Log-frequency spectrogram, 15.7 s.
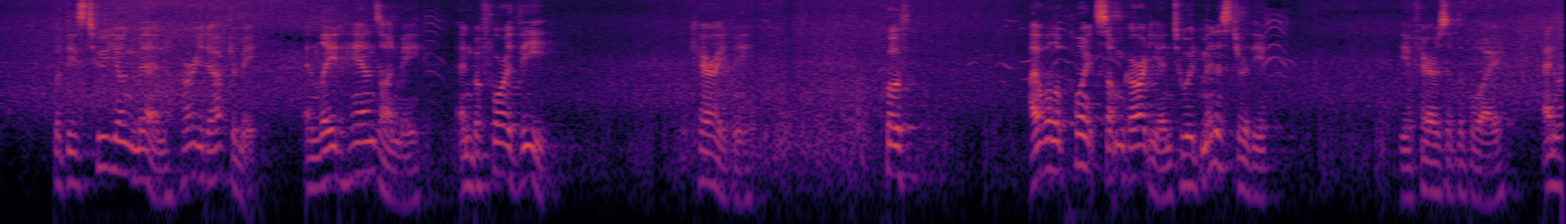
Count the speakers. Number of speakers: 1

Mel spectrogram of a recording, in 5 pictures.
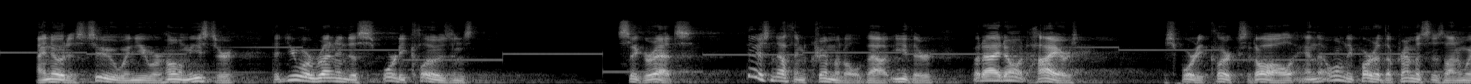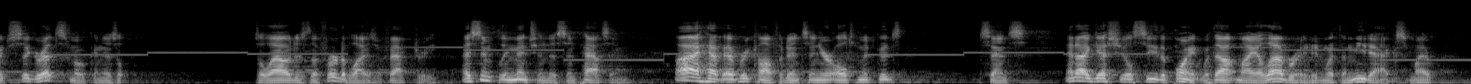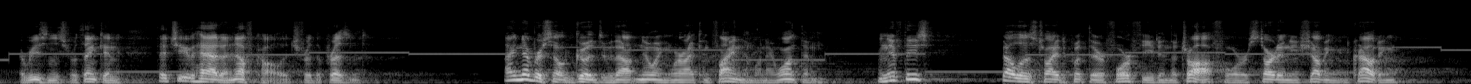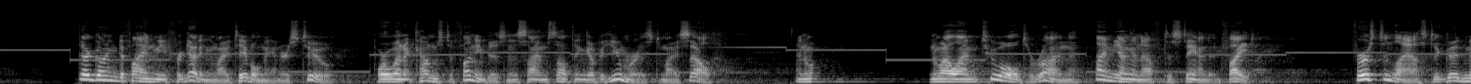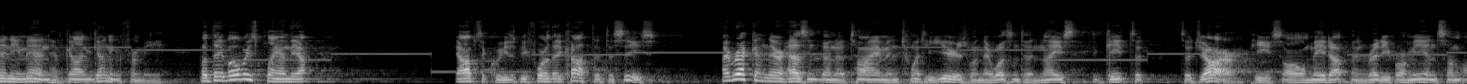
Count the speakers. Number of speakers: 1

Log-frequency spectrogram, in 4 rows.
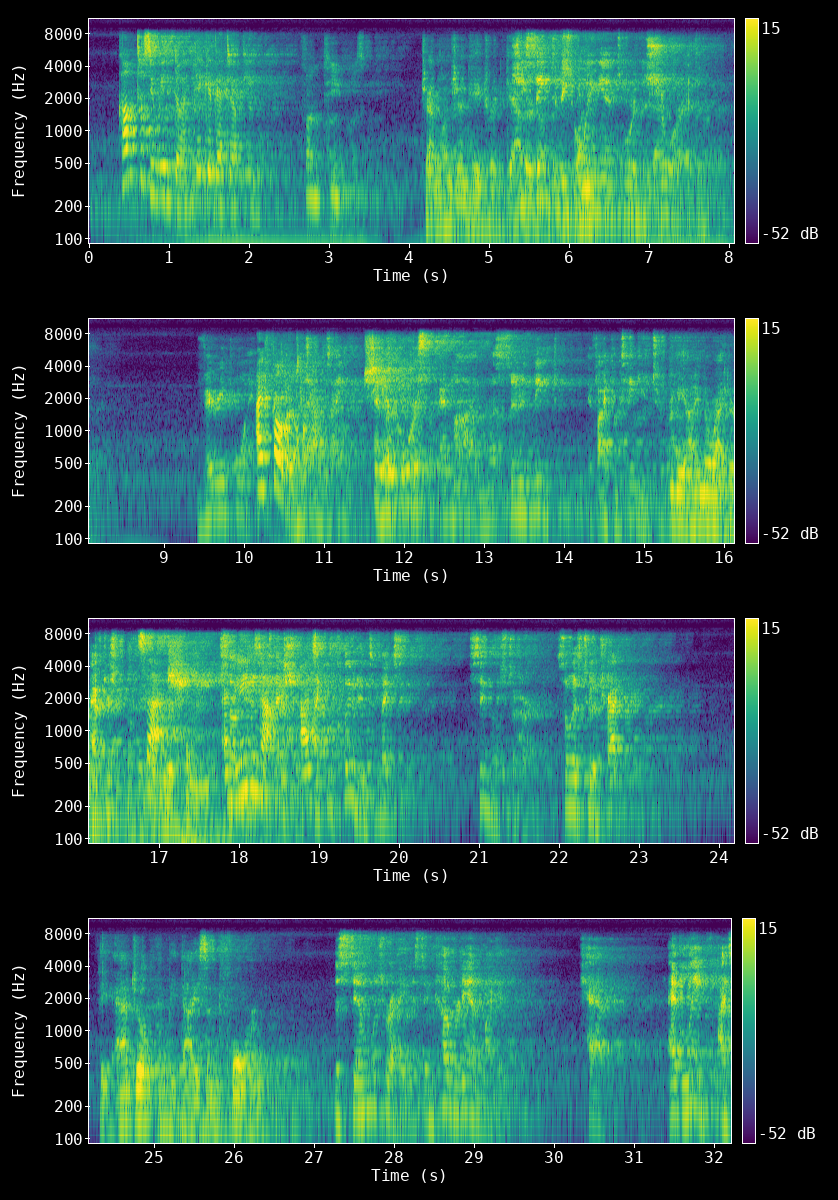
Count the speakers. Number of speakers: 4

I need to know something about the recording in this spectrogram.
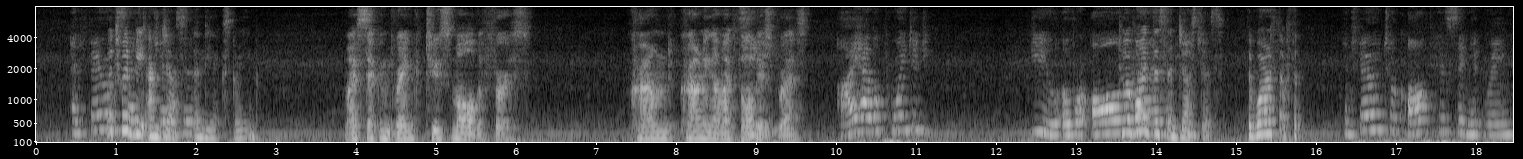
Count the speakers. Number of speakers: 3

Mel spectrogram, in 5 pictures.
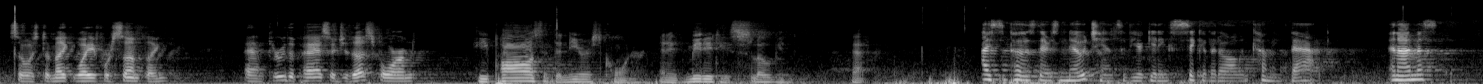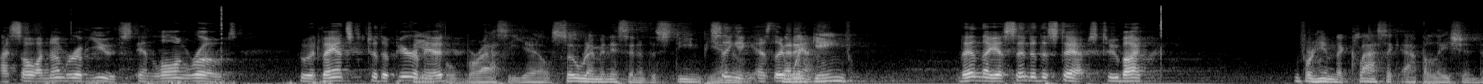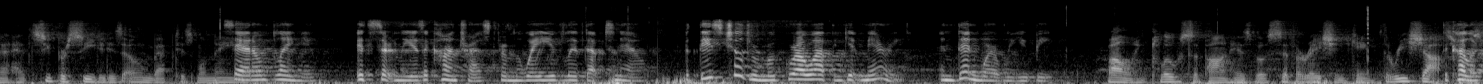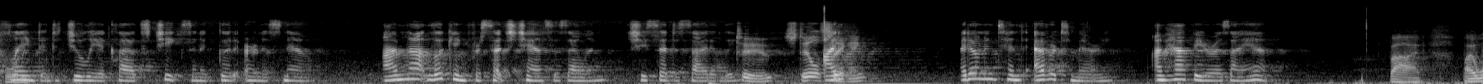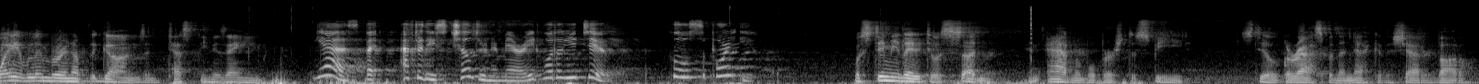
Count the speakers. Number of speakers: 3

